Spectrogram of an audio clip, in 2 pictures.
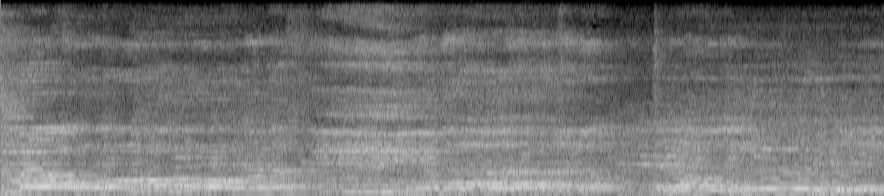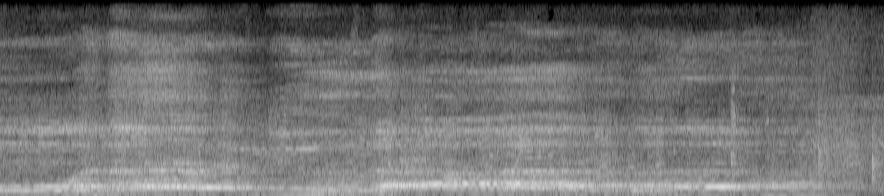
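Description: A male qari reciting the Quran in the melodic tilawah style, amplified through a microphone: long held, ornamented notes that slowly rise and fall, dipping to a low note about six seconds in.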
